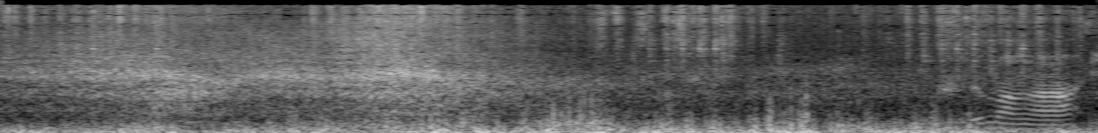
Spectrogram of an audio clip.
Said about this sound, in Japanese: 車がすごいスピードで走ってきました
